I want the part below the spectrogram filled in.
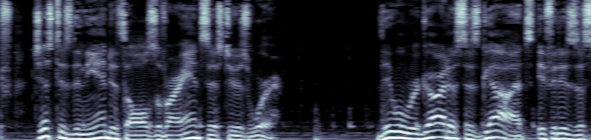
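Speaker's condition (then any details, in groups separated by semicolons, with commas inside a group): No condition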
